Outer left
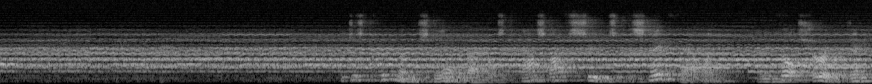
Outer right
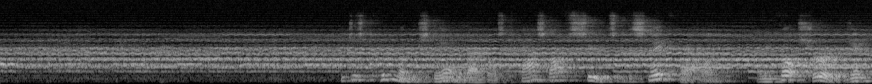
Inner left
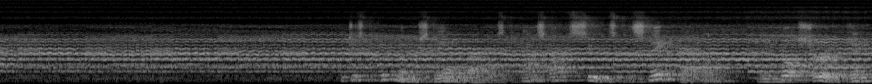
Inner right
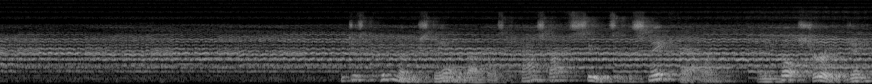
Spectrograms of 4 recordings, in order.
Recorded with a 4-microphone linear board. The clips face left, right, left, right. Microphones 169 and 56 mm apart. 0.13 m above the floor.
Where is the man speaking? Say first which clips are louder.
Outer right 3 dB, inner right 1 dB; 20° right (ahead or behind), 6.5 m.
